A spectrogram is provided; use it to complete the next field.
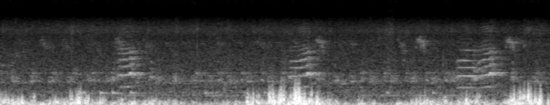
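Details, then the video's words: Free-range chicken outdoors in a rural setting: three bursts of stacked, upward-sweeping calls a couple of seconds apart, with heavy low-pitched thumping and rumbling noise beneath. "galinha caipira"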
